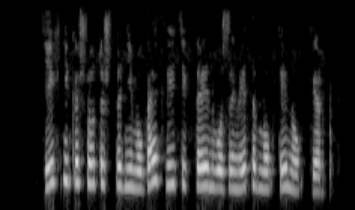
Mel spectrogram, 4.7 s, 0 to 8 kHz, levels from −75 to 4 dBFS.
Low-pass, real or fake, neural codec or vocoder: 7.2 kHz; real; none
